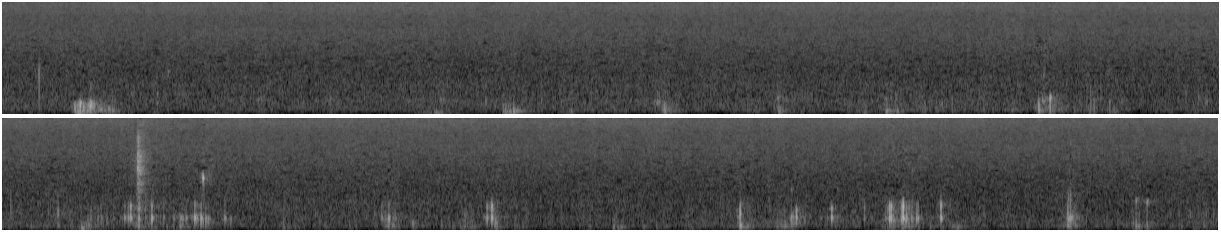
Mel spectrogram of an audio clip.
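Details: Stomach growl: soft irregular gurgles and squeaks over a quiet hiss.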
